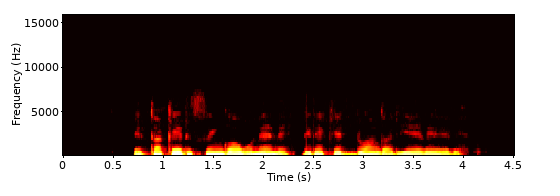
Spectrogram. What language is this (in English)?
Ganda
